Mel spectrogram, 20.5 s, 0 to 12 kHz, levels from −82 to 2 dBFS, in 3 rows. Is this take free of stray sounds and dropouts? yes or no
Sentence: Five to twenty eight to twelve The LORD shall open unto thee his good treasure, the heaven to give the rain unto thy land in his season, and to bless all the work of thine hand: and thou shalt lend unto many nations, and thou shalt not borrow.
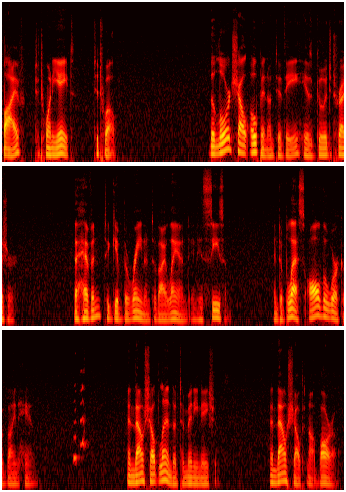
no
